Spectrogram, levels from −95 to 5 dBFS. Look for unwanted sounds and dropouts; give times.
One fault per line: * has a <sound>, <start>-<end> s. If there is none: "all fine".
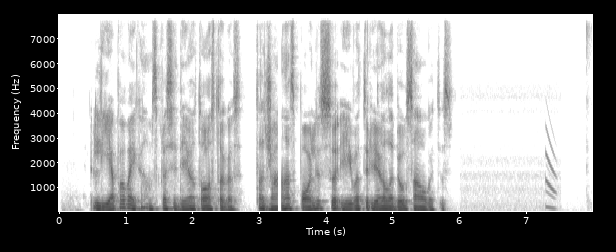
* has a dropout, 3.3-3.3 s
* has a chirp, 7.3-7.5 s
